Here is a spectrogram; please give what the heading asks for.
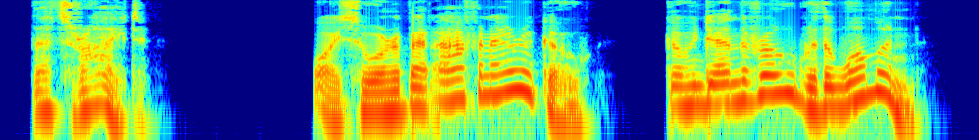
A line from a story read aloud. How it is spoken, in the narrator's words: Sprott said eagerly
